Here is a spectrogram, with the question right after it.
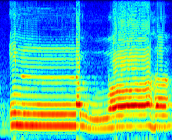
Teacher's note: یہاں پر دیکھیں نون مشدد ہے، اس میں غنہ کریں گے، اور یہ اسم جلالت اللہ عز و جل کے لام سے پہلے زبر ہے تو اس لام کو موٹا کریں گے، اس میں غنہ کریں گے اور اس کو موٹا کریں گے.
